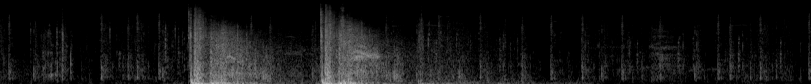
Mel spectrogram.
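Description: Gunfire in the video game Red Dead Redemption: two loud bursts of shots roughly a second apart, the second followed by a fading echo, with scattered footsteps and small clicks before and after.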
